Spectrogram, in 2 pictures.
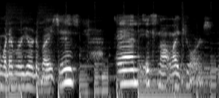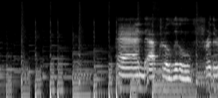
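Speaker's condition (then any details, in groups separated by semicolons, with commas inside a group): Cerebral palsy; stiff muscles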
